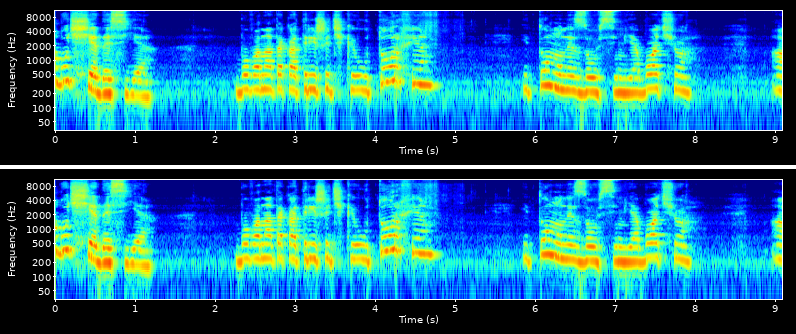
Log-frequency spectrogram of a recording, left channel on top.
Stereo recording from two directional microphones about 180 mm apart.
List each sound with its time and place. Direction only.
0.1 s speech: 30° right (ahead or behind)
2.3 s speech: 30° right (ahead or behind)
5.8 s speech: 25° right (ahead or behind)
